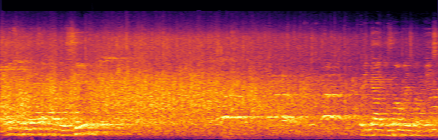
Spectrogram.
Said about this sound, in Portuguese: Vamos dar uma salva de palmas para eles primeiro, né, gente?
